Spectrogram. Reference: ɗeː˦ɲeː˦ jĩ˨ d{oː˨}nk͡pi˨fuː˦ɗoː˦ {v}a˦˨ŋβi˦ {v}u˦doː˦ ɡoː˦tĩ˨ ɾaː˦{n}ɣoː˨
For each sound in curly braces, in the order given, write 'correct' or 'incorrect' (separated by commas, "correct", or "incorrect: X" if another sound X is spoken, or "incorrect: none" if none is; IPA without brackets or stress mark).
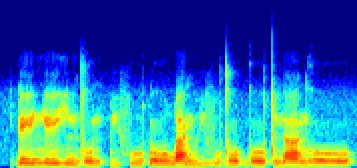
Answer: correct, incorrect: w, correct, incorrect: ŋ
